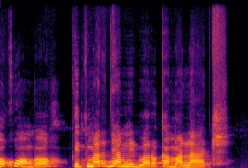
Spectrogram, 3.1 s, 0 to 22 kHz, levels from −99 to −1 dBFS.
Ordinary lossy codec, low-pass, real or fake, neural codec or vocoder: none; none; fake; codec, 44.1 kHz, 3.4 kbps, Pupu-Codec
